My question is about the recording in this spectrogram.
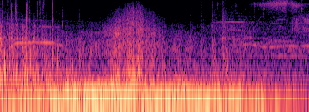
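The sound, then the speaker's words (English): Heavy gunfire mixed with deep booming rumbles, loud and continuous for a few seconds, dense and chaotic like a firefight, with no voices. “Anya took off towards the gunfire.”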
